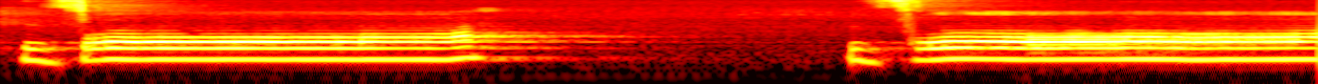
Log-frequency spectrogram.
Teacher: ہماری زبان کی نوک کا اوپر والا حصہ جو ہے یہ ہمارے اوپر والے سامنے والے جو 2 دانت ہوتے ہیں ان کے کناروں کو ٹچ کرے گا. ٹھیک ہے، ان کی کناروں سے جا ملے گا، تو تب ہم ذو کو پڑھیں گے، جیسے کہ ذو ذو. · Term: ذو کا کیا مخرج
